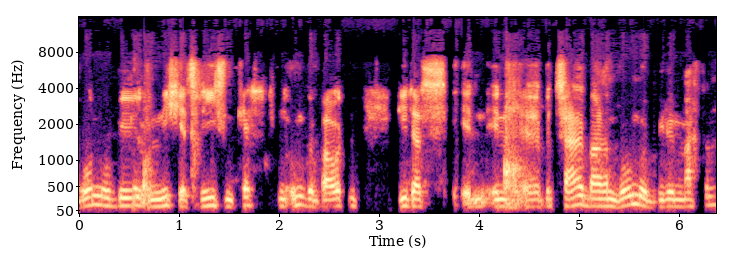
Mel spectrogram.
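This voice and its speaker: Over background music, a man with a fairly high voice speaks at a very slow pace with ordinary pitch variation. The recording is dry and close, with no echo. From Germany, Cologne. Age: 60s. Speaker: retired traveller living in a motorhome. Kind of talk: casual interview. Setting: remote call over the internet. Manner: halting, with many fillers and repetitions. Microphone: weak internet connection, dropout midway.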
